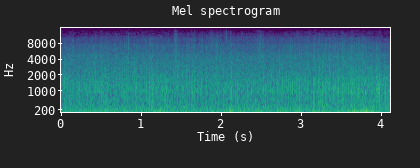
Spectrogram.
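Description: Heavy rain falling steadily, an even hiss, with a brief low rumble a little before the end.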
